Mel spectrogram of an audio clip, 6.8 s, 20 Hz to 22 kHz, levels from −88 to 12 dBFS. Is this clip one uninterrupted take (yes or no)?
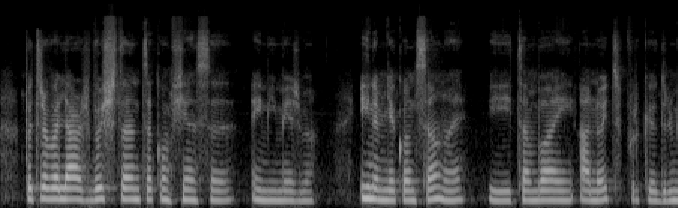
yes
